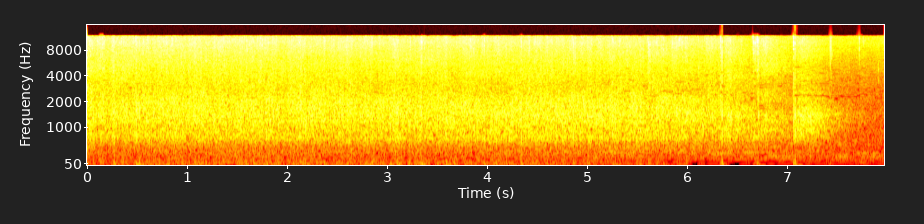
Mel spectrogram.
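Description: Sustained applause from a seminar audience at a celebration of the Republic's 89th anniversary, a dense, steady wash of many hands clapping that stays loud throughout before thinning out near the end.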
